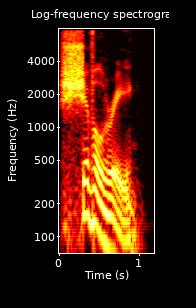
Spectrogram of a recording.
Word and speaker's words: chivalry: Not chivalry. Chivalry.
